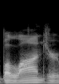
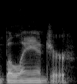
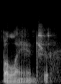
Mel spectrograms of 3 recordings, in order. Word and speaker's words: Belanger: And I noticed in some people's videos, they pronounce him Belanger, but it's actually Belanger, the proper pronunciation. I do know that one for sure. It is pronounced Belanger. I've heard Bellinger and I've heard Belanger, but it's actually Belanger.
